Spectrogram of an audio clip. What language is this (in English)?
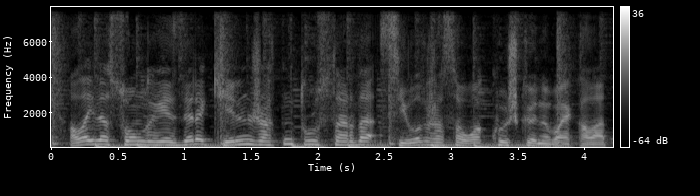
Kazakh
